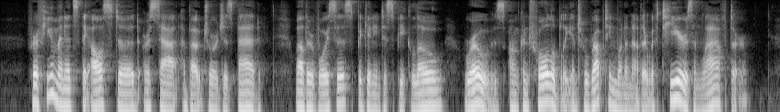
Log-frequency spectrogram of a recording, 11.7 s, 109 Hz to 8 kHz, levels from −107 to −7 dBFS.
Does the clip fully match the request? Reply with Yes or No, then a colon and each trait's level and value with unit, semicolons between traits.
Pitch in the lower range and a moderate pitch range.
Yes: low, 120 Hz; average, 3.7 semitones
